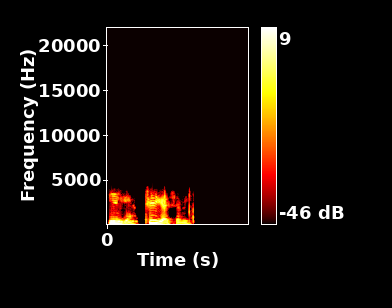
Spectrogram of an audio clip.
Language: Dogri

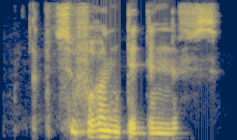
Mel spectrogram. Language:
Kabyle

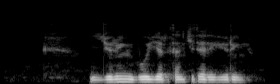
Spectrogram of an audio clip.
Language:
Uzbek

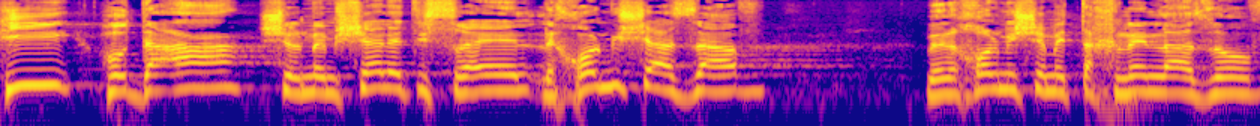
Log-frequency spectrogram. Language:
Hebrew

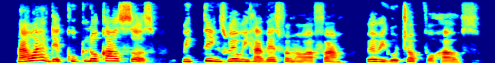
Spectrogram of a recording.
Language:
Nigerian Pidgin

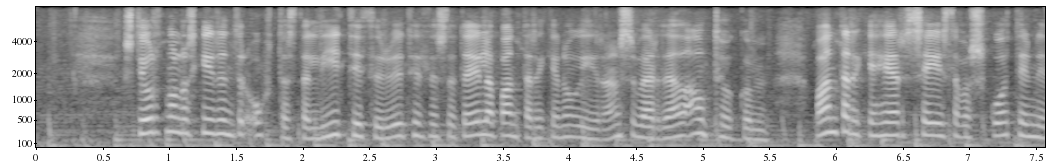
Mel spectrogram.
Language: Icelandic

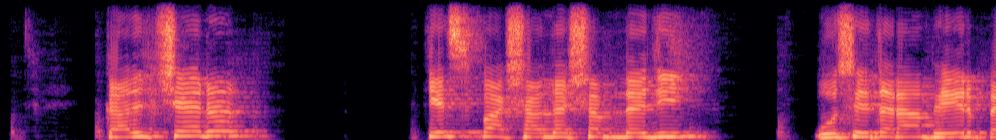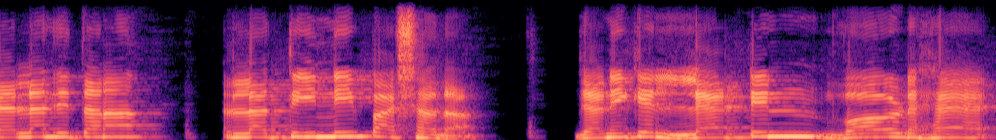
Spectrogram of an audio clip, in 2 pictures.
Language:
Punjabi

